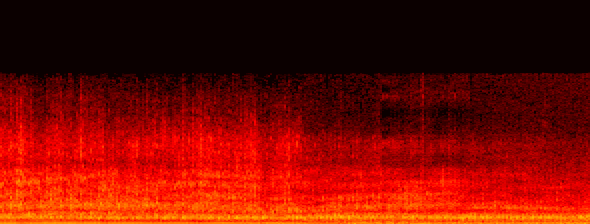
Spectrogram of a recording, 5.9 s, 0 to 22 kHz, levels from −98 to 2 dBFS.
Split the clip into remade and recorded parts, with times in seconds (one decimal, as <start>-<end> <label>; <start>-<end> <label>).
0.0-3.8 recorded; 3.8-4.7 remade; 4.7-5.9 recorded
